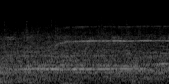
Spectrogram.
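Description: A crowd at a volleyball semifinal between Slovenia and the Netherlands cheers and applauds steadily, a dense roar of clapping with whistles or horn tones riding on top.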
